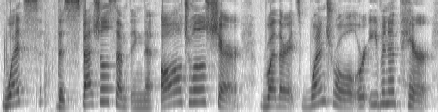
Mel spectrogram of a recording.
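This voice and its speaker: A woman reading a children's storybook aloud in an excited, expressive manner and enunciating for young listeners. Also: on the high side, slow pace.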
